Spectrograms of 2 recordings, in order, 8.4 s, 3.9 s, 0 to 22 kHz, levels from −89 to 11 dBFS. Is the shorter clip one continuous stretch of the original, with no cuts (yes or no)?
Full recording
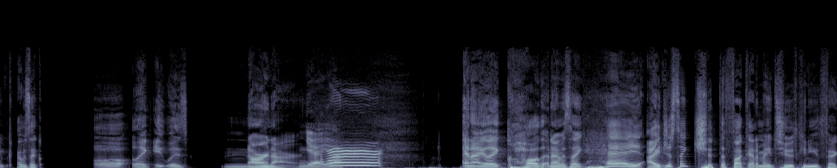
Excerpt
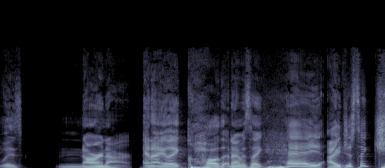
no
